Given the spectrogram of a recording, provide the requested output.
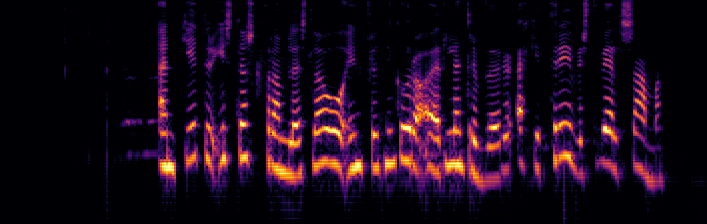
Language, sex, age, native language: Icelandic, female, 40-49, Icelandic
